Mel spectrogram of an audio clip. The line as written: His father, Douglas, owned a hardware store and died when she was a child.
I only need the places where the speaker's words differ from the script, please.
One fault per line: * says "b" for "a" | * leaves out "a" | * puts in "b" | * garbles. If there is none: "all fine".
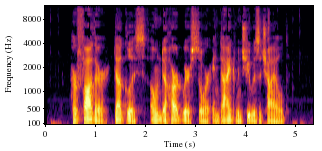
* says "Her" for "His"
